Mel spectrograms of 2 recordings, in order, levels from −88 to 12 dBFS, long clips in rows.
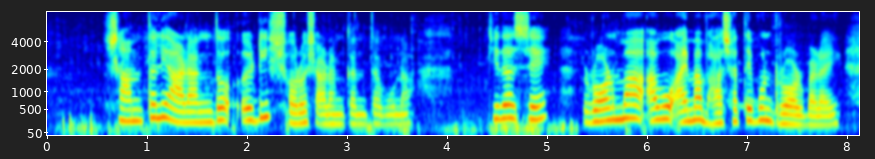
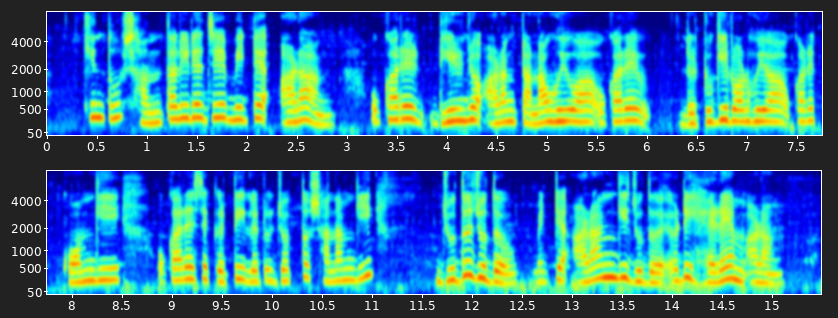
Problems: none marked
